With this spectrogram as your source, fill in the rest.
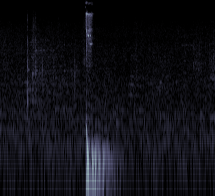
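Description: A bright game chime rings out with a low thump.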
